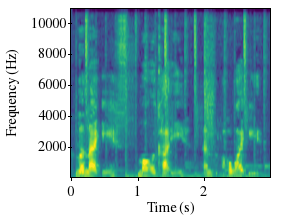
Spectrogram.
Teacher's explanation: the glottal stop can also be heard in the names of the islands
